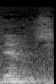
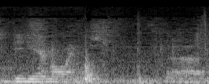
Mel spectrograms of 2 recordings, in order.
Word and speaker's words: Demons: His name is pronounced Demons, D-E-M-O-N-S. Lemons with a D is the way it was explained to me, and I know it's been pronounced different ways here, but it's pronounced Demons.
